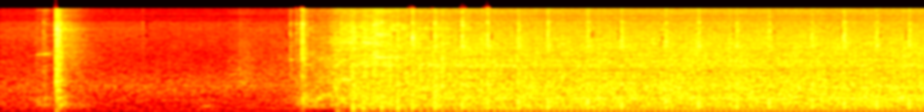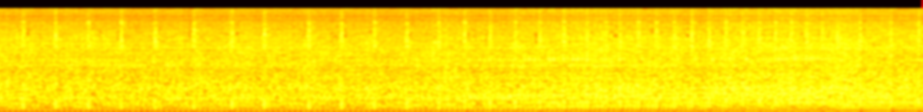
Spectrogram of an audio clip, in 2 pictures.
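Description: Mower fires up and settles into a fast, slightly uneven popping run near four beats a second; carburettor wants a little tuning. Cause suspected, not confirmed.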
